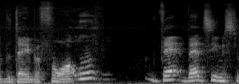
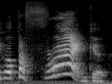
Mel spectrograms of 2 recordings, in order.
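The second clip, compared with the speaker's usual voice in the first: incredulous; 11 semitones higher, 3 dB louder, slower than usual. Real, not acted. Shocked at feeder family.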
